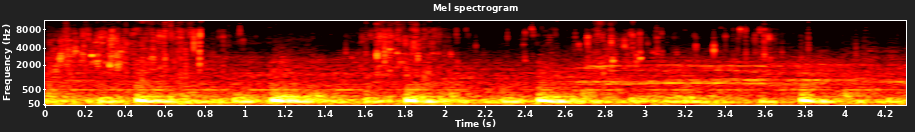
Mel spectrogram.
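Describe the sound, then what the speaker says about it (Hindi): Aloe vera water poured onto soil packed in a cardboard box for growing winter vegetables, giving soft, low glugging splashes that recur about every half second to second, close and without talk. "ये एलोवेरा का पानी डाल दिया मैं।"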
